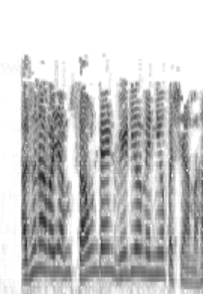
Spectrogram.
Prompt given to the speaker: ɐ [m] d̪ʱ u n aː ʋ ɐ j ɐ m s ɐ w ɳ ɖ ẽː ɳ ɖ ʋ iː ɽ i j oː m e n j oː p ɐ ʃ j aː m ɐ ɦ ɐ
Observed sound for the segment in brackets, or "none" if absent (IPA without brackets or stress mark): none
